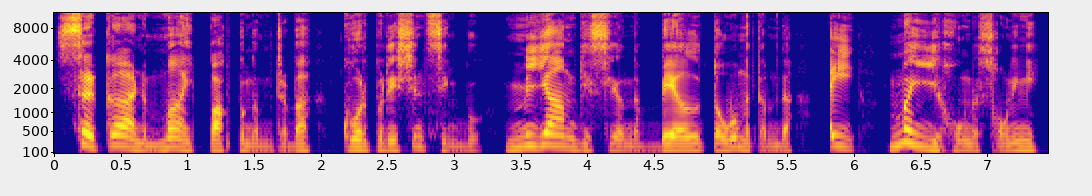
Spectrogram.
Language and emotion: Manipuri, angry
